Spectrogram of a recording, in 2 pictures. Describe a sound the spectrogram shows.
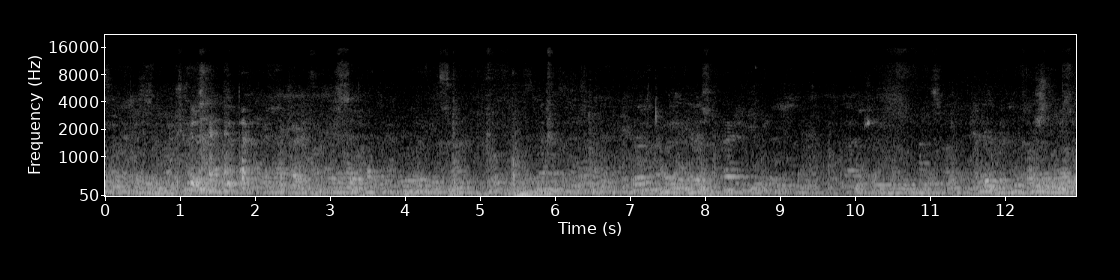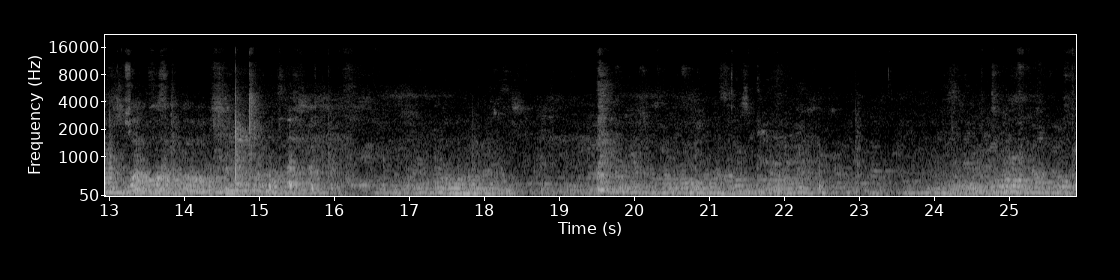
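Several men talk and greet each other warmly nearby, their voices echoing in a large room.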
